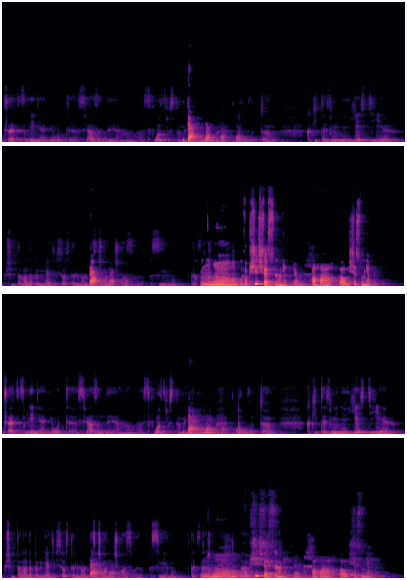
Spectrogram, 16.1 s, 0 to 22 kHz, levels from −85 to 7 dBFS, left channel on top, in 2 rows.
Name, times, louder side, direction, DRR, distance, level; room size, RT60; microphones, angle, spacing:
voice 1, 0.0-7.9 8.1-11.5 11.8-13.7 14.1-14.3, right 2 dB, 70° right, 8 dB, 0.9 m, -42 dB
voice 2, 3.7-4.8 9.8-10.6 12.0-15.5, left 4 dB, 60° left, 8 dB, 0.5 m, -28 dB
12.0 x 4.7 x 4.5 m, 1.2 s
head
